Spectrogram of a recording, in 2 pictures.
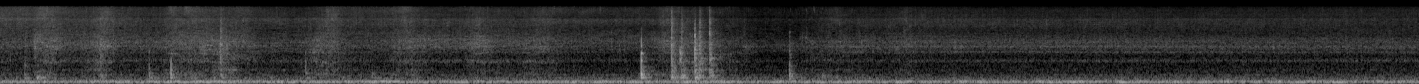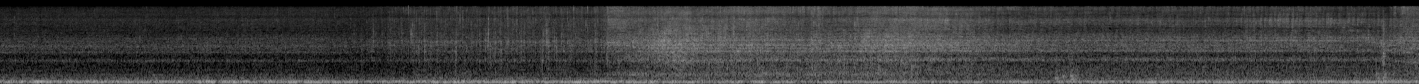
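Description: Minced meat and potato pieces sizzling in an aluminium pot as they are stirred, the wooden spatula scraping and clicking against the pot's metal bottom. About two-thirds of the way in the sizzle turns louder and hissier as water goes into the hot pot.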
